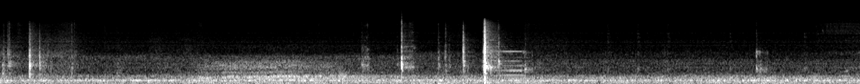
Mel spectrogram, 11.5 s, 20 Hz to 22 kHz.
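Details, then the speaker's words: PS2 disc drive under repair: over a quiet hum, a few dry irregular clicks and one sharper clack as the drive keeps seeking, same as before the repair; clicking, fails to read the disc. "you hear that clicking that's what it did before yeah this is not working"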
